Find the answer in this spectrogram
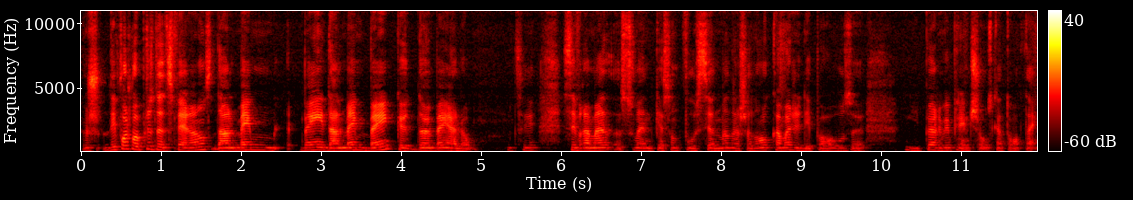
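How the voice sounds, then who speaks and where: In a Quebec accent, a woman talks at a moderate pace. Her pitch is medium and her intonation fairly even. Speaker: knitting podcaster and yarn dyer. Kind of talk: casual vlog monologue.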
